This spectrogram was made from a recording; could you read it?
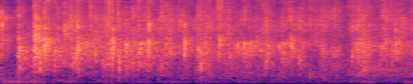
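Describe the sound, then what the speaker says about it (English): At the close of an award ceremony during a school board work session, a room of people gives a sustained round of applause, steady and dense clapping with little else over it. "give them a big applause"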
